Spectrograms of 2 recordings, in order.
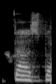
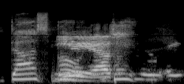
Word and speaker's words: Das Boot: Das Boat. No, spell it. Das Auto. Das Boat. Das Boot.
